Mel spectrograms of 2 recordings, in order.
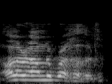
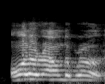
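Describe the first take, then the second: First: Said in the usual way. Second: All around the world punched loud and high; emphatic. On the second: Real, not acted. Stressing a point on air.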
